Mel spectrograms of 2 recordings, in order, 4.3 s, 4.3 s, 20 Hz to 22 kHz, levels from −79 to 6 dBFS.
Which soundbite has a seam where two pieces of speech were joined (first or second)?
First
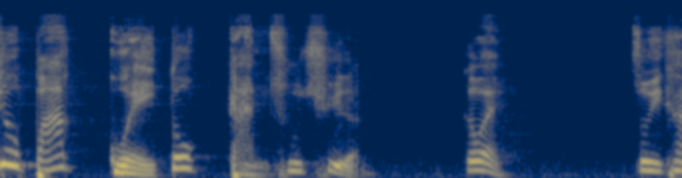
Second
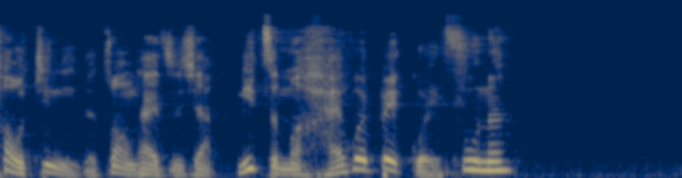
second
